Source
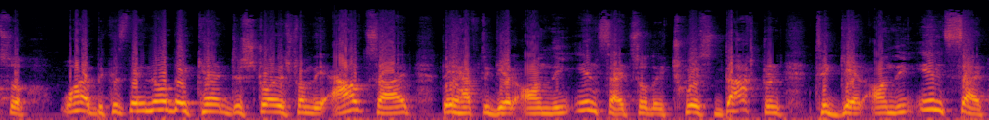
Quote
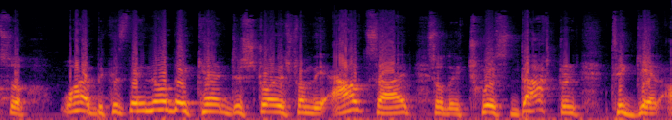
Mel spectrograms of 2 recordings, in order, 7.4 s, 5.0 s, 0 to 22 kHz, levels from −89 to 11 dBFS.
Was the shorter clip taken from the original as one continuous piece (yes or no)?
no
